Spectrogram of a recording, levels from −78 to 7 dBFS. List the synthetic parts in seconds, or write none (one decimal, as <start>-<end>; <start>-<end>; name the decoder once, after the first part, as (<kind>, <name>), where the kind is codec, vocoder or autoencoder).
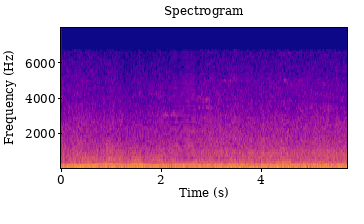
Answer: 2.2-2.7 (vocoder, HiFi-GAN)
